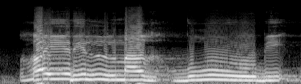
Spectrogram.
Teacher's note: Gin ketika sukun tidak memantul karena Gin bukan termasuk huruf qal qalah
